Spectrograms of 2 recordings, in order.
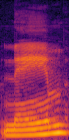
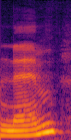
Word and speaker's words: name: closed if a but in a word like changed or name sometimes I I'll hear people say change or Nim they'll just do this first vowel instead of the diphthong so that's one thing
